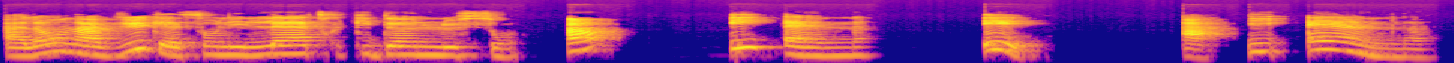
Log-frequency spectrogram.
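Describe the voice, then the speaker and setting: A woman teaching a phonics lesson to young children from home. She spells out letters slowly and keeps asking the class if they follow. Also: on the high side, expressive, a bit bright, lo-fi sound. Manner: slow, spelling out letters and asking checking questions. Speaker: primary school teacher.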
